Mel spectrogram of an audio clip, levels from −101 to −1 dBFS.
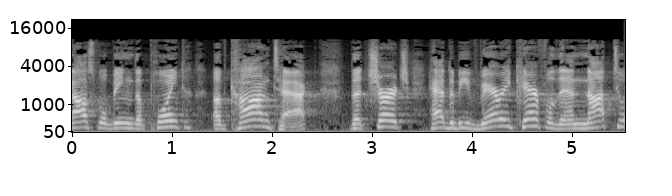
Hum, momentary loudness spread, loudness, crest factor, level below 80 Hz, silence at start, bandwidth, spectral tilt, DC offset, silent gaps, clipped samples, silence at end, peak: none; 7 LU; -21 LUFS; 20 dB; -58 dBFS; 0 s; 11 kHz; -3 dB/octave; 1%; none; under 0.1%; 0 s; -2 dBFS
